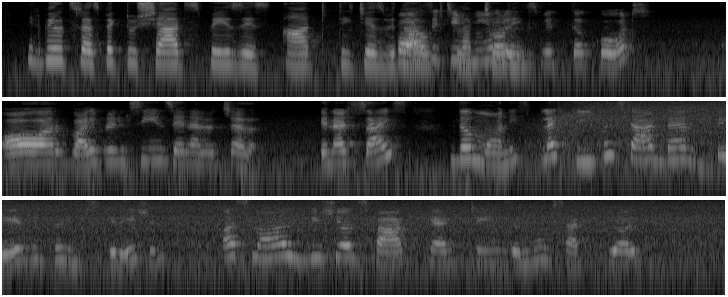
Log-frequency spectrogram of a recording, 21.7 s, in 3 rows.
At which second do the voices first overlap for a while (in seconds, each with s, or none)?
4.0 s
